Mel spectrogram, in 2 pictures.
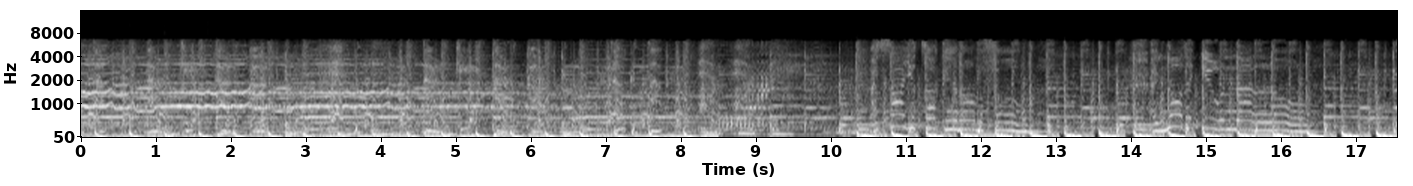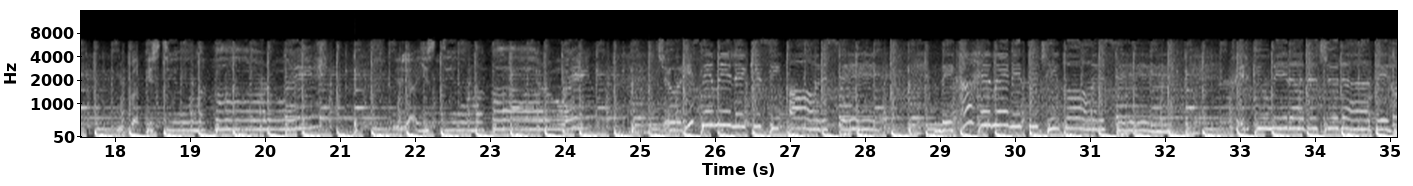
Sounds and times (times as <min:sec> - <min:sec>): Music: 0:00.0 - 0:35.0.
